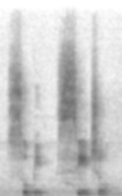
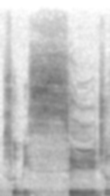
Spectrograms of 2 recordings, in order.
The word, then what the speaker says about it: subsídio: Subsídio, subsidiar, subsistir e subsistência. Qual é o problema aí? As pessoas acharem que o som desse S é de Z, como subsídio. Não é.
